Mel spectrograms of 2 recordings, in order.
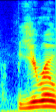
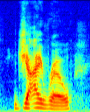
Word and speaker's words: gyro: Or I would assume it's like, first of all, the way to pronounce gyro, G-Y-R-O, is gyro making me hungry. – Yeah, right, gyro making me hungry. So first of all, if you didn't know how to pronounce it, this pun doesn't make any sense that it says gyro making me hungry.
